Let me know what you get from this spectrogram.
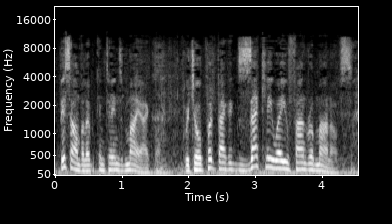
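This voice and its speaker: A British man's voice, fairly high and very animated, as a wary, resourceful captain in a radio thriller. He sounds like a fugitive used to giving orders. There is light ambient noise behind him. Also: fairly quick. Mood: brisk, commanding. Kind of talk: radio drama acting.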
